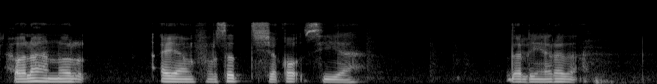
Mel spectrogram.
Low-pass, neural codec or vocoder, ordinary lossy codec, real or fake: 7.2 kHz; vocoder, 24 kHz, 100 mel bands, Vocos; none; fake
